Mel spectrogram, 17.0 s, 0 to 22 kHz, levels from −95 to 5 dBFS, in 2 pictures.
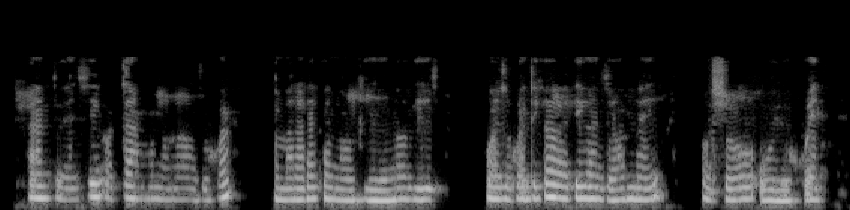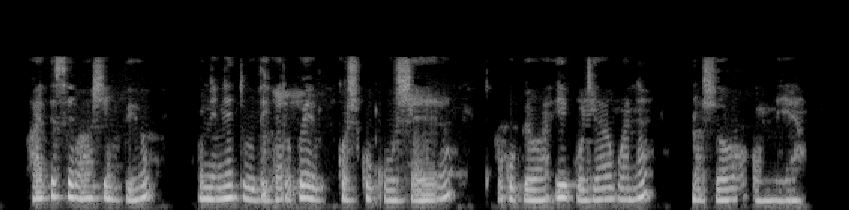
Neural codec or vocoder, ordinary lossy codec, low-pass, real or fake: vocoder, 22.05 kHz, 80 mel bands, WaveNeXt; MP3, 48 kbps; 7.2 kHz; fake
